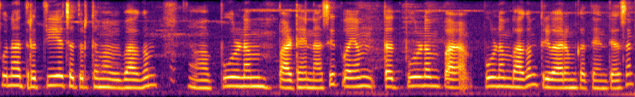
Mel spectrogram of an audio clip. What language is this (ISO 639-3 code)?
san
